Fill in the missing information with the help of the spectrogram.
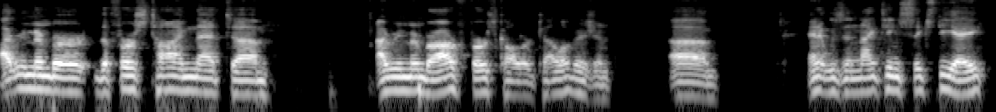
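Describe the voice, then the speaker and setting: Older Indiana man, 60s, low voice, folksy rambling host. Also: a little slow. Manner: rambling, folksy, with restarts and laughs. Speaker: podcast host. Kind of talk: casual reminiscing chat.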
